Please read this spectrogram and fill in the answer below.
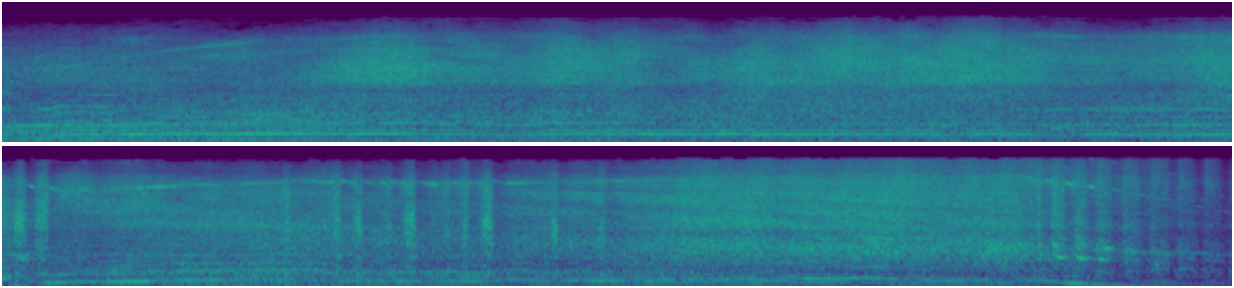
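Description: Turbocharged diesel engine of a Pro Stock pulling tractor running flat out under load on a pull, with a high, steady turbo whistle over the engine note. About eight seconds in the engine note drops abruptly and then climbs again. Near the end the revs and the whistle fall away.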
